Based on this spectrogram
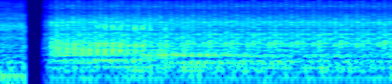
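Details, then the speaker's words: Car just after an engine overhaul, first start before it reaches working temperature with thin exhaust smoke: steady, even idle with a smooth low hum and no knocks, ticks or stumbles; engine runs normally. "Hidupnya halus teman-teman. Alhamdulillah hidupnya rata dan terasa ini normal-normal saja."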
